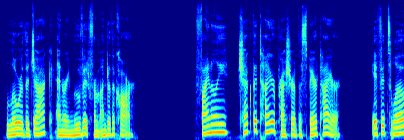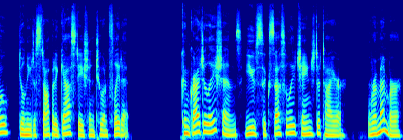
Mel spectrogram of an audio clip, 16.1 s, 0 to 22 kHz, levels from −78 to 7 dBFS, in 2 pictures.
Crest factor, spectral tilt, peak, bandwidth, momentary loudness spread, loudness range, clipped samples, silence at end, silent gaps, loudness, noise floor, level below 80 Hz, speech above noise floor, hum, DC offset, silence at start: 18 dB; -5.5 dB/octave; -4 dBFS; 19.5 kHz; 6 LU; 2 LU; under 0.1%; 0.05 s; 3.24-3.28 s; -22 LUFS; under -90 dBFS; -54 dBFS; over 69 dB; none; under 0.1%; 0.15 s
